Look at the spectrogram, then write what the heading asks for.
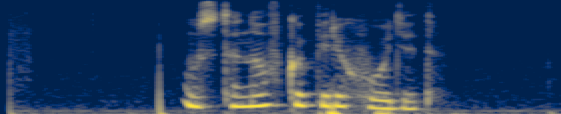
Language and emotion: Russian, neutral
